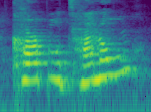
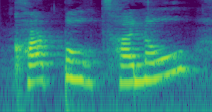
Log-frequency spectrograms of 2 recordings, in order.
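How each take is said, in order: First: Slow questioning rise on "Carpal tunnel"; checking she said it right; unsure of the word. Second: Slower, drawn-out "Carpal tunnel" rising; doubting the word; lingering puzzled repeat; still unsure. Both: Real, not acted. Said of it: "I think that's the word".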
